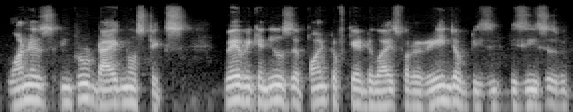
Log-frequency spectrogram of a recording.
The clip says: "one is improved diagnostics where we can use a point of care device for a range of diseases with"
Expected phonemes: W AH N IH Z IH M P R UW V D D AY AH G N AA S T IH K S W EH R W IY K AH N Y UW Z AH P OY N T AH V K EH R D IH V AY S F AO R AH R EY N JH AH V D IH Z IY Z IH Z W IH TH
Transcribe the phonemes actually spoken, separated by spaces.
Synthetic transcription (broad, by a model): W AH N IH Z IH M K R UW D D AY AH G N AA S T IH K S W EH R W IY K AH N Y UW Z AH P OY N T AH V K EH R D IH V AY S F AO R AH R EY N JH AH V D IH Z IY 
